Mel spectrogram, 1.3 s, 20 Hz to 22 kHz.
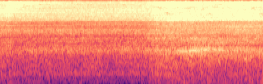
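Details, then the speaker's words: Filter Queen Majestic 360 canister vacuum (motor 119649-00, 5.1", dated 06/30/04) during airflow/suction test: thin steady high hiss swelling under suction as air leaks around the canister latch; suction has dropped. "but this that still won't prevent it from leaking around the uh latch but yeah we're still leaking i can hear it well suction's definitely gone down"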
